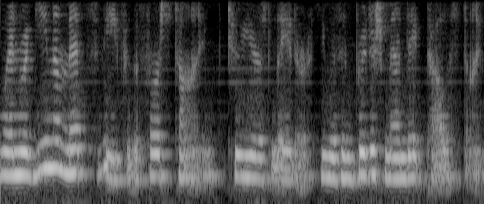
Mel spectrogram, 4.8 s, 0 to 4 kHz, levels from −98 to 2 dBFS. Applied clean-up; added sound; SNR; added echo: neural separator model SepFormer DNS4.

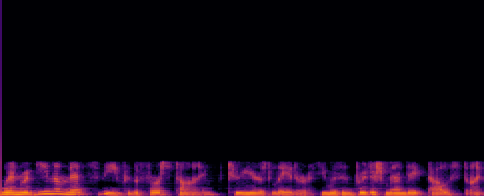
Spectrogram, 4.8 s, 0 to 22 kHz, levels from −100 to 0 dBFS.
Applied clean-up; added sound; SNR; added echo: neural mask model DeepFilterNet 3.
